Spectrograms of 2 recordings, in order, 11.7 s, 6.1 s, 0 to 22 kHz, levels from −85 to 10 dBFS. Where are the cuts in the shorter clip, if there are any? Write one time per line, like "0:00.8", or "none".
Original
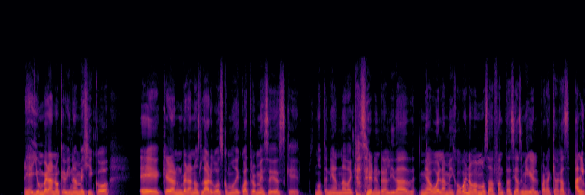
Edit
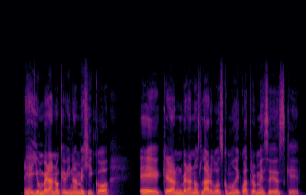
none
